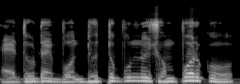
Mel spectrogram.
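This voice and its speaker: A man playing a mysterious, calm gentleman ghost who tells his tale formally in a grave, resonant voice in a horror story. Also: mid-range voice, a little slow, lightly acted. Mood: calm, ominous. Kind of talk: Bengali horror audio story acting.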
